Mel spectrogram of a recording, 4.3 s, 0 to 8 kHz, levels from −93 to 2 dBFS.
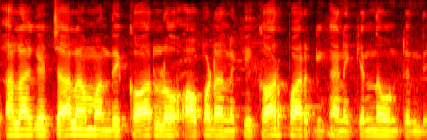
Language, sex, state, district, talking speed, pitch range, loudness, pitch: Telugu, male, Andhra Pradesh, Visakhapatnam, 155 wpm, 110-125 Hz, -14 LUFS, 115 Hz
